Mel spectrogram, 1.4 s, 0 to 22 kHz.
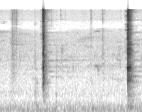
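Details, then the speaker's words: Aquahot 450D heater, electric element switched on and off: two crisp clicks a second apart as the relay pulls in and releases, switching normally. "now listen you're going to hear the relay if I had this panel off right here you would just same as you do up uh a hot water heater propane and all that 120"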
